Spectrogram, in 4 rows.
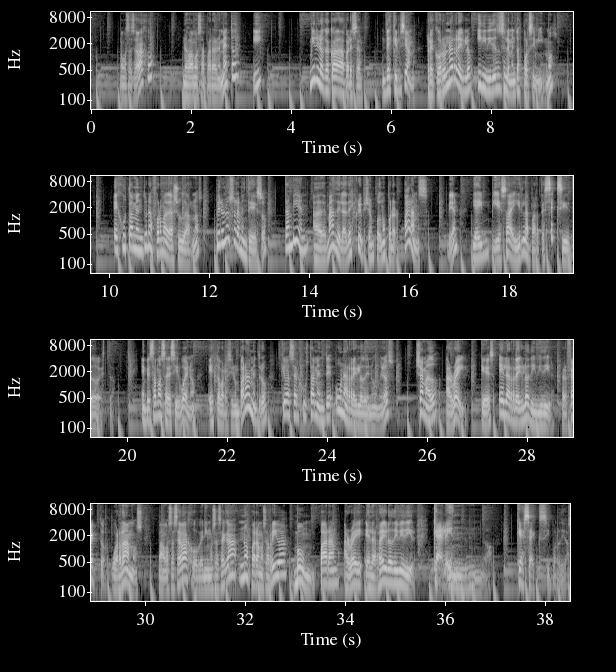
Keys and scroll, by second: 1.1 shift+g, 2.1 0, 3.8 shift+k, 12.2 k, 13.8 l, 14.3 space, 21.3 p, 21.6 m, 21.7 space, 24.7 Escape, 25.2 h, 26.8 l, 27.6 v, 28.3 e, 28.4 Escape, 29.6 ctrl+s, 30.7 shift+0, 32.6 shift+k, 36.3 Escape, 36.9 k, 38.2 j.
